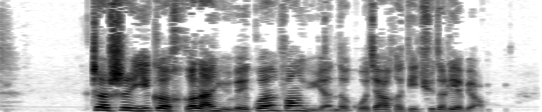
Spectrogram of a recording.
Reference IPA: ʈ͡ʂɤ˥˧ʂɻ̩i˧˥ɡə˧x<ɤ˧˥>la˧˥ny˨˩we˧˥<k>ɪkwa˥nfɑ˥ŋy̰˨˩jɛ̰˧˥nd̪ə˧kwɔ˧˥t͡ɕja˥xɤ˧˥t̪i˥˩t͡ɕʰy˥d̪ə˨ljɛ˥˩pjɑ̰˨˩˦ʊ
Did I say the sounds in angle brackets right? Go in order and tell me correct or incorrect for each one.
correct, incorrect: none

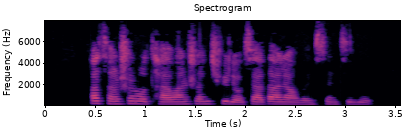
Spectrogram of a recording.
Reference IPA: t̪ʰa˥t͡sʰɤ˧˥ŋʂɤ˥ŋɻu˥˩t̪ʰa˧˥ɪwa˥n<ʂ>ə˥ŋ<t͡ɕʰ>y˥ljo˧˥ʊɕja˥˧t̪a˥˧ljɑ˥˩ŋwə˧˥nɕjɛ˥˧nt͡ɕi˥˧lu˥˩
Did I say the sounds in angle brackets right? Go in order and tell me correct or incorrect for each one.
correct, correct

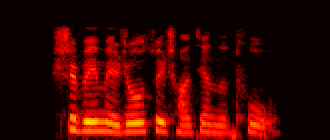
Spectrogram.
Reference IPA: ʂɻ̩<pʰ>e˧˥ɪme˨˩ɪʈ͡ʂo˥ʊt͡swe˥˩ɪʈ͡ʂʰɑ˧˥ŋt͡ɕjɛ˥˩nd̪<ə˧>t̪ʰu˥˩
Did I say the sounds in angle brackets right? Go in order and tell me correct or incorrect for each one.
incorrect: p, incorrect: ə˩

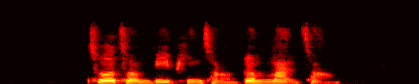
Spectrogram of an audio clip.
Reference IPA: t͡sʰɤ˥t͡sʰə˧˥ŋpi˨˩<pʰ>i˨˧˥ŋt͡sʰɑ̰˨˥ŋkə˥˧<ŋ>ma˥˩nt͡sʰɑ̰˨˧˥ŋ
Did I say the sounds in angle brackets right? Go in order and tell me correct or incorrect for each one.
correct, correct

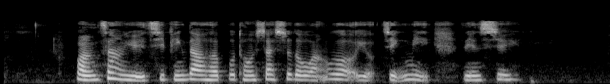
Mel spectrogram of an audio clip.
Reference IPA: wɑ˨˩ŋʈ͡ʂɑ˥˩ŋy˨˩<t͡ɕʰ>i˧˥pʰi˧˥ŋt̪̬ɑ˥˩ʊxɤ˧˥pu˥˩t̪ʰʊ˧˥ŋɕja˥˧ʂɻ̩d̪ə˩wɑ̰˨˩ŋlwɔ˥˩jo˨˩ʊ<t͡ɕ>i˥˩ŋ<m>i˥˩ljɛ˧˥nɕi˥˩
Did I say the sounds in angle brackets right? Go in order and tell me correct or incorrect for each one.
correct, correct, correct

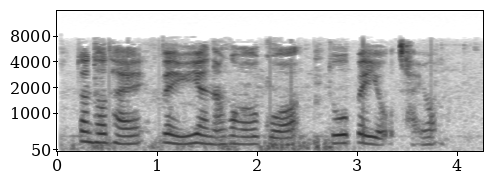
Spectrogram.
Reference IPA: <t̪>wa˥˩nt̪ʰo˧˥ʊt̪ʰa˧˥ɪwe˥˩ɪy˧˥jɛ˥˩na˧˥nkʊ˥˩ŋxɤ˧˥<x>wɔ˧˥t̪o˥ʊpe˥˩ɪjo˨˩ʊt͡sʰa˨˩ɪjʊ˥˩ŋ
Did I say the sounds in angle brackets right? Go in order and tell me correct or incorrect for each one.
correct, incorrect: k

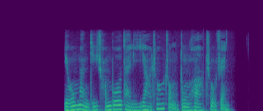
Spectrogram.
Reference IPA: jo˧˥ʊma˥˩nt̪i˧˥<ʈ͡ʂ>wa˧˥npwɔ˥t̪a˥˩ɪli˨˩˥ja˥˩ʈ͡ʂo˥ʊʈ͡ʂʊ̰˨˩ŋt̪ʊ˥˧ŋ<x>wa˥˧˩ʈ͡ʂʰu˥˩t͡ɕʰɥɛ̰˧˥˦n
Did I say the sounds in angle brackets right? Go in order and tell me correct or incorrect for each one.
incorrect: ʈ͡ʂʰ, correct

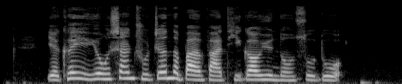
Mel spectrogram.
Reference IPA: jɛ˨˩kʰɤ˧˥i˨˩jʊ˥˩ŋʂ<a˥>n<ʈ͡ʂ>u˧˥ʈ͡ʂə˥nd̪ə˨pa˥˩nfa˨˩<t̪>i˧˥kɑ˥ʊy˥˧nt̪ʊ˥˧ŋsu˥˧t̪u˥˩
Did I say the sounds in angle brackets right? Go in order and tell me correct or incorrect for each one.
correct, incorrect: ʈ͡ʂʰ, incorrect: t̪ʰ

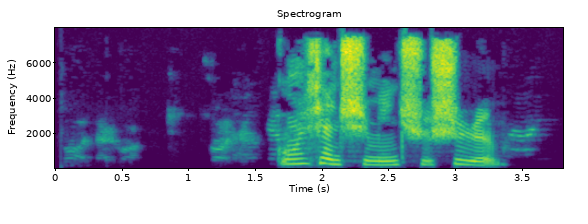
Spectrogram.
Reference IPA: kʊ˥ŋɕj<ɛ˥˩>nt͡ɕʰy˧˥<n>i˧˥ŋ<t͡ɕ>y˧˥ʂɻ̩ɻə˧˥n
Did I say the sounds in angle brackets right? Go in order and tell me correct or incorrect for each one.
correct, incorrect: m, incorrect: t͡ɕʰ

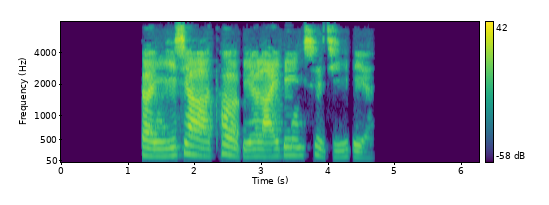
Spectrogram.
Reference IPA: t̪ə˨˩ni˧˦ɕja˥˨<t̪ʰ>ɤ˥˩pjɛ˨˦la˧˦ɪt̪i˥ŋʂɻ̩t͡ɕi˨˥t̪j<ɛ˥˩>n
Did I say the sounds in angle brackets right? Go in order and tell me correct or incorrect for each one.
correct, incorrect: ɛ˨˩˦

